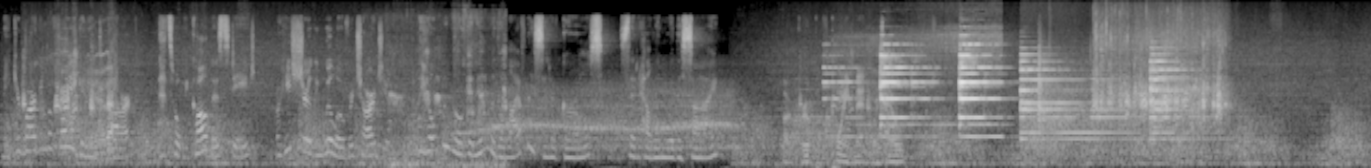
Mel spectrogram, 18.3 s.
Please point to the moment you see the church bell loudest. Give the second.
13 s.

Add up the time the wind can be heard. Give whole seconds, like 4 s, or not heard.
18 s.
